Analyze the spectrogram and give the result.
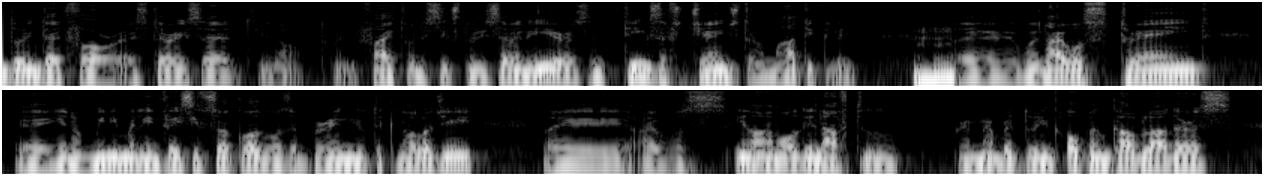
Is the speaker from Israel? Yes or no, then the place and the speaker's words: yes; Israel; also born or lived in Ukraine; Well, yeah, I was born in Ukraine, grew up in Israel.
